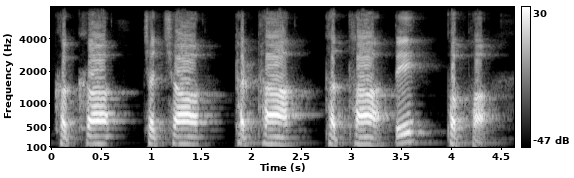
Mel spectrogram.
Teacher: ਸਾਡੀ ਸਾਂਹ ਦੀ ਹਵਾ ਹੈਗੀ ਉਹ ਇੱਕ ਗੁੱਛੇ ਦੇ ਰੂਪ ਵਿੱਚ ਬਾਹਰ ਆਉਂਦੀ ਹੈਗੀ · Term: ਮਹਾਂਪੁਰਾਣ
